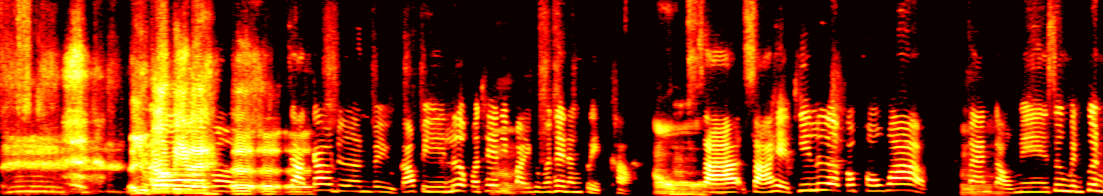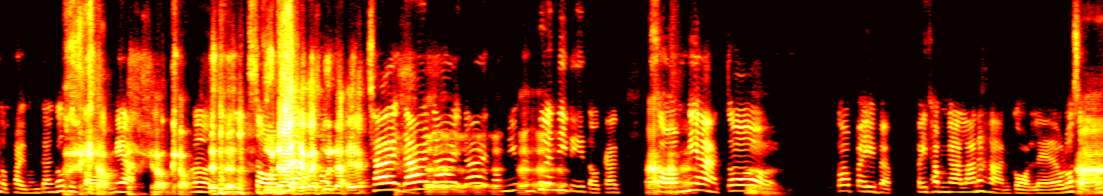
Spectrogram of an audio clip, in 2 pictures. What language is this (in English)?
Thai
